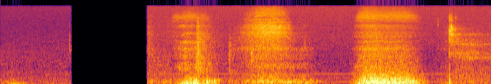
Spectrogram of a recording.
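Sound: breathing into the microphone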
